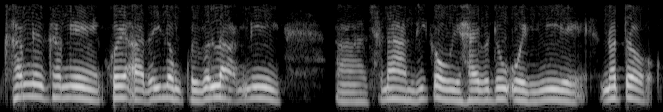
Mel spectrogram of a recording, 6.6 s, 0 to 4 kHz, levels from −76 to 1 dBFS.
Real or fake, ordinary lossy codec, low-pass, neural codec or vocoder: fake; none; 3.6 kHz; codec, 16 kHz, 16 kbps, FreqCodec, larger model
